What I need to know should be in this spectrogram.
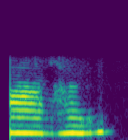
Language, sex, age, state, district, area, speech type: Kannada, female, 18-30, Karnataka, Tumkur, urban, conversation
